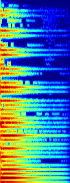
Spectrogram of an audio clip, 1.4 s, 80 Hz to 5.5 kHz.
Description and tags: Piano ff 027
